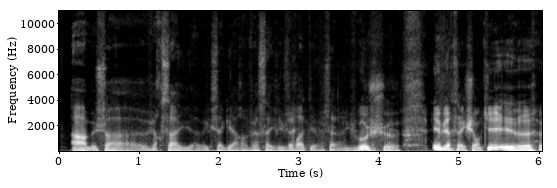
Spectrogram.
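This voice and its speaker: Speaking at a moderate pace with vocal fry and lively intonation, a man uses a very deep, low pitch against a quiet background. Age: 70s. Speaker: retired traveller and adventurer. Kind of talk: podcast interview. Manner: hesitant, many fillers.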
